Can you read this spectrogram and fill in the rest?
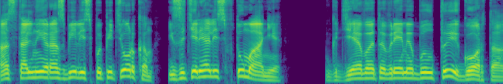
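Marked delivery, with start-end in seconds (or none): none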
